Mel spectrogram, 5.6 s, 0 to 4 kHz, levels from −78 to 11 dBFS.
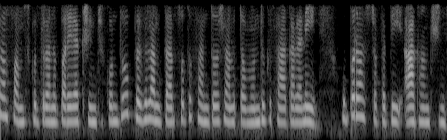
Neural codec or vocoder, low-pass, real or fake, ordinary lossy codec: codec, 24 kHz, 0.9 kbps, WavTokenizer, medium speech release version 1; 3.6 kHz; fake; none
